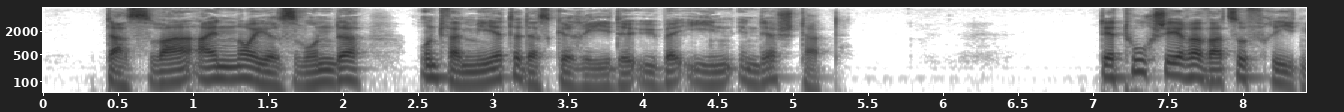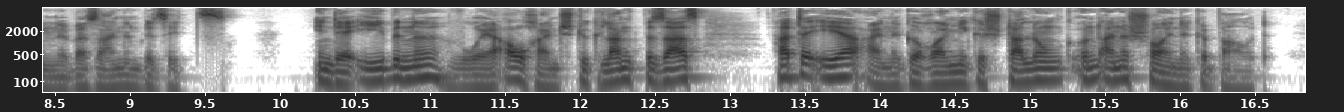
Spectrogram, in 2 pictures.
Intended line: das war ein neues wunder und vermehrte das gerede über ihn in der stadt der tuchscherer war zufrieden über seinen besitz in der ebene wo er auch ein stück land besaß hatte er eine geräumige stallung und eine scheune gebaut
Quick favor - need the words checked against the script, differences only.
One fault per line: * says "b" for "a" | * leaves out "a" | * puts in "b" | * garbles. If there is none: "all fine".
all fine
